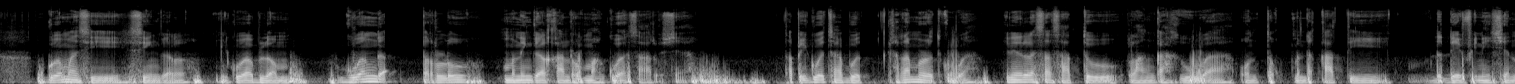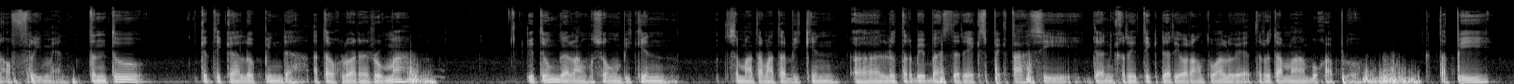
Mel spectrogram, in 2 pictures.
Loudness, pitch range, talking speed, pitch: -16 LUFS, 85-105 Hz, 120 wpm, 90 Hz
